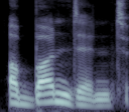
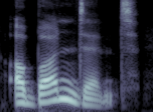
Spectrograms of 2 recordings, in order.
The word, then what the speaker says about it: abundant: Listen to the incorrect mechi versus the correct mechi and abundant versus abundant.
